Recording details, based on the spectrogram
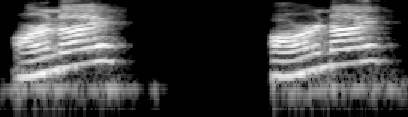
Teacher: And the next one, like previously when we were saying shouldn't I, when you have the letter I, you would actually pronounce it as nigh. When you're asking a question, you would say nigh.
